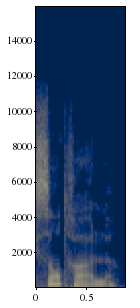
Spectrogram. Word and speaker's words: centrale: Centrale, remember, E-N, nasal, so it goes in your nose, en, centrale, all right?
